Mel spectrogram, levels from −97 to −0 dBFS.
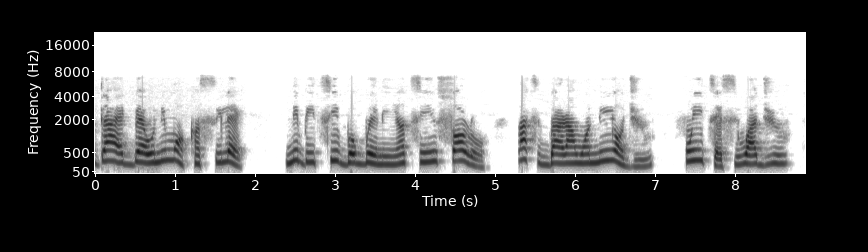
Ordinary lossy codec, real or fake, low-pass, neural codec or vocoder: none; real; 7.2 kHz; none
